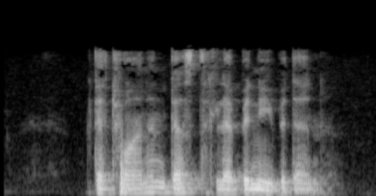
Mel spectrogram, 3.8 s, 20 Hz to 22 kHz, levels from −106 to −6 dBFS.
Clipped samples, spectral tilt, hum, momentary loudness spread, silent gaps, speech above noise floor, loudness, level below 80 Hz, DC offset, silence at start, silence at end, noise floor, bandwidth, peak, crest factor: under 0.1%; -6.5 dB/octave; none; 9 LU; none; 50 dB; -25 LUFS; -44 dBFS; under 0.1%; 0.95 s; 0.5 s; -74 dBFS; 8.2 kHz; -4 dBFS; 22 dB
